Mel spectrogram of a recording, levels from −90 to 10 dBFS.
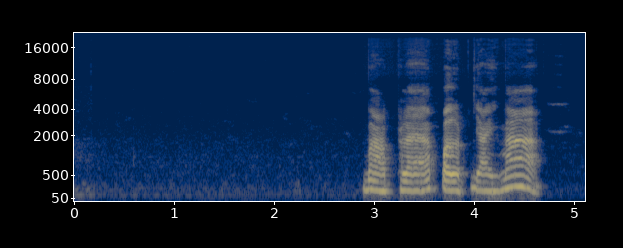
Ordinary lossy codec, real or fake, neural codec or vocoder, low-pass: none; fake; vocoder, 44.1 kHz, 128 mel bands every 512 samples, BigVGAN v2; 19.8 kHz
